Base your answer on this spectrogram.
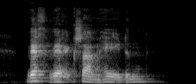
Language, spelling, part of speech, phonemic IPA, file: Dutch, wegwerkzaamheden, noun, /ˈʋɛxʋɛrkzamhedə(n)/, Nl-wegwerkzaamheden.ogg
- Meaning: plural of wegwerkzaamheid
